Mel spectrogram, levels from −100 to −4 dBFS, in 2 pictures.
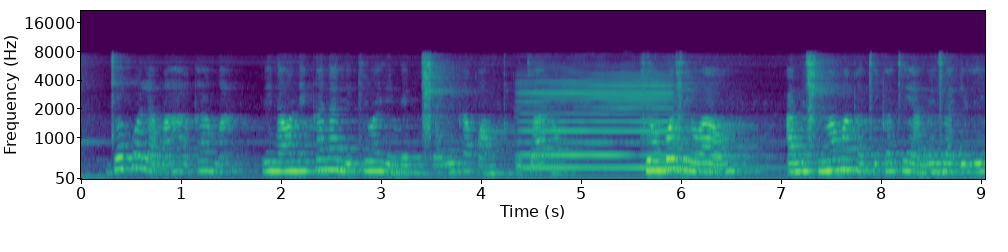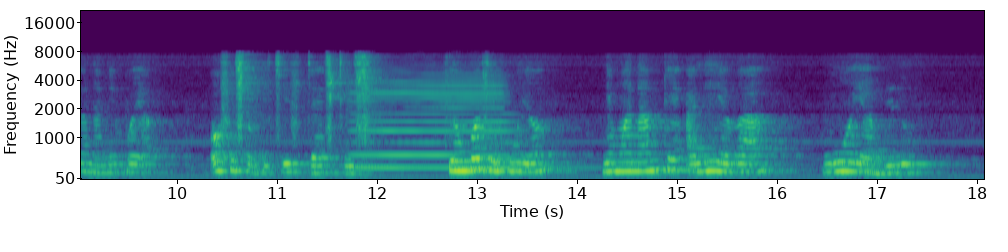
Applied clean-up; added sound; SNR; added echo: none; Bowed string instrument; 9 dB; reverberation time 0.6 s.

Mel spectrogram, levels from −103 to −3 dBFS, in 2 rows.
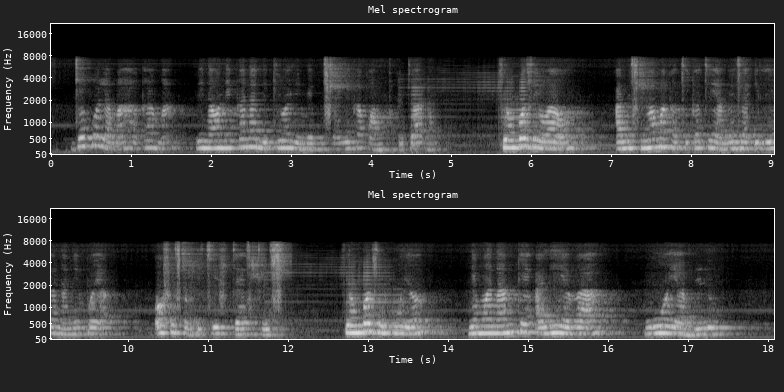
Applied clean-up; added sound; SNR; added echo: neural separator model SepFormer DNS4.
